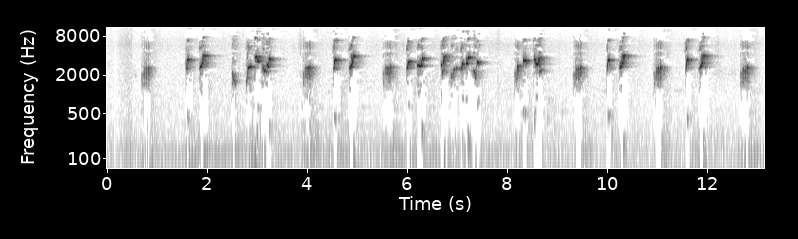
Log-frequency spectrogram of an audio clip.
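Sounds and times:
sooty-headed bulbul chirping: 1.6 - 7.6, 8.2 - 13.1.

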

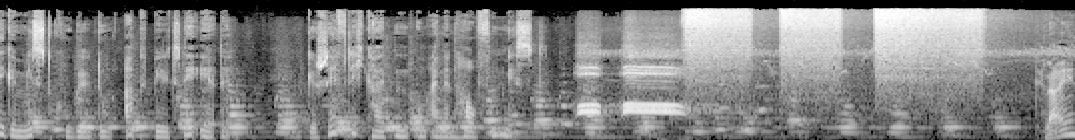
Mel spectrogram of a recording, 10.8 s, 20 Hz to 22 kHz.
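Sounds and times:
speech: 0.0 - 7.0, 10.4 - 10.7
small steam locomotive hissing steam: 5.8 - 10.3.

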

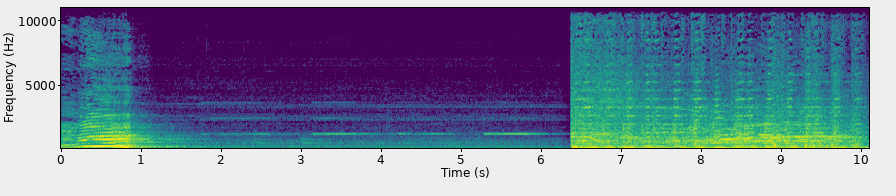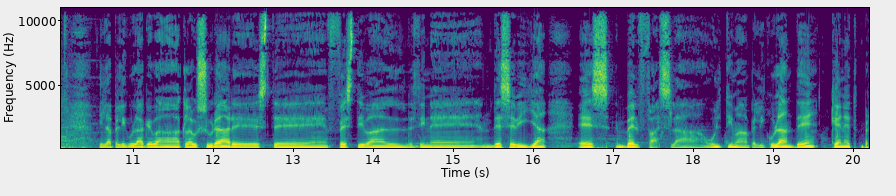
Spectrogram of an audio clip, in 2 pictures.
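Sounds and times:
cow mooing: 0.0 - 1.7
quiet steady tones: 1.2 - 6.4
loud dense noise: 6.4 - 10.5
speech: 10.7 - 20.1.

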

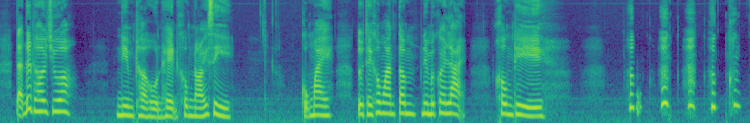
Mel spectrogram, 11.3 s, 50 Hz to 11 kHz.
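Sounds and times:
speech: 0.2 - 1.2, 1.8 - 3.6, 4.5 - 8.4, 9.4 - 11.2
child sobbing: 9.4 - 11.2.

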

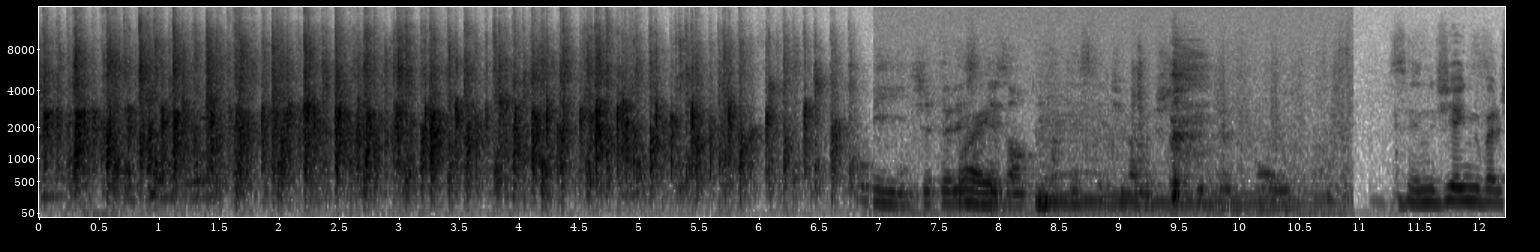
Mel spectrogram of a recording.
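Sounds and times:
audience applause for a guest: 0.0 - 6.9
speech: 7.2 - 12.2.

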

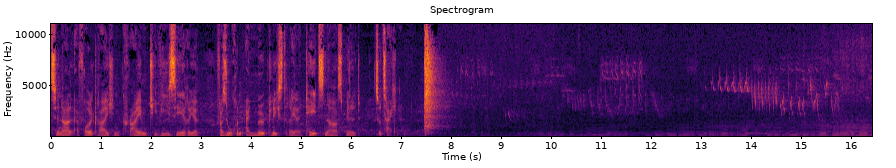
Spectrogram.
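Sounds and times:
speech: 0.0 - 7.2
sharp knock: 7.5 - 8.1
wasp buzzing in peak wasp season: 8.8 - 16.4.

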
